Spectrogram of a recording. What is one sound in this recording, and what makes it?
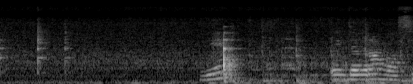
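A plate is set down on a stone counter.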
